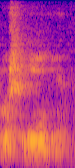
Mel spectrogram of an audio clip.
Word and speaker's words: мышление: опыт такого рода, что слово «мышление» на самом деле нужно произносить с ударением на первом слоге, в профессиональной среде так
